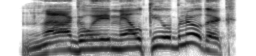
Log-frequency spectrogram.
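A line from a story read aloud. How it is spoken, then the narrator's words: Growled. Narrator (Russian): рыкнул Хаскель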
